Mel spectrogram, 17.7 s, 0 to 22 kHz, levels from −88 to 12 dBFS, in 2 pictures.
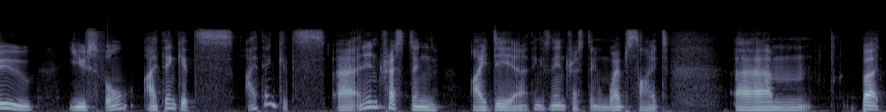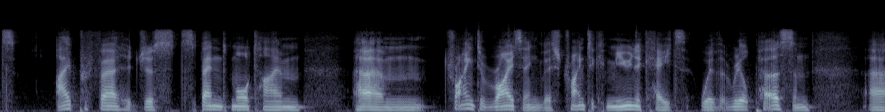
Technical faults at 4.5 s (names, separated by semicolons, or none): none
